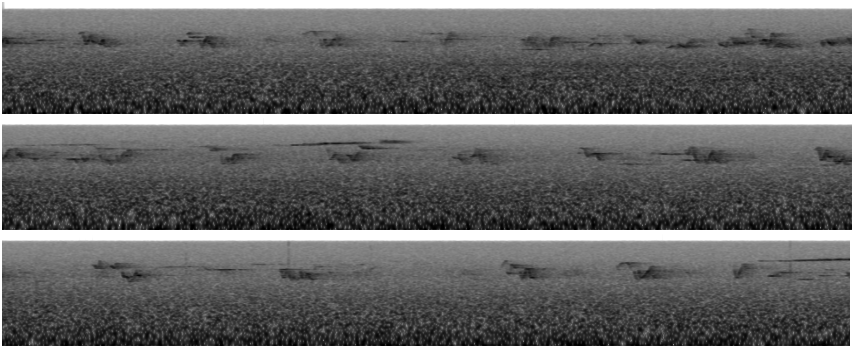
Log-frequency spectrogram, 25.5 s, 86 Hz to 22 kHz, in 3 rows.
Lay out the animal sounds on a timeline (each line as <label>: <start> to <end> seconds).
Red-eyed Vireo (Vireo olivaceus): 0.5 to 25.5 seconds
Hermit Thrush (Catharus guttatus): 3.7 to 5.0 seconds
Scarlet Tanager (Piranga olivacea): 5.5 to 10.1 seconds
Hermit Thrush (Catharus guttatus): 5.5 to 6.4 seconds
Black-throated Green Warbler (Setophaga virens): 8.5 to 9.9 seconds
Black-throated Green Warbler (Setophaga virens): 10.9 to 12.6 seconds
Hermit Thrush (Catharus guttatus): 14.8 to 15.9 seconds
Black-capped Chickadee (Poecile atricapillus): 18.6 to 19.6 seconds
Hermit Thrush (Catharus guttatus): 19.2 to 20.9 seconds
Black-throated Green Warbler (Setophaga virens): 24.4 to 25.5 seconds
Hermit Thrush (Catharus guttatus): 24.6 to 25.4 seconds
